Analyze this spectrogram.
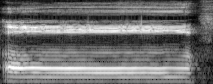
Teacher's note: R sound often referred to as the open and back because our mouth opens uh and the tongue has to move down and to the back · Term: dentist vowel sound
